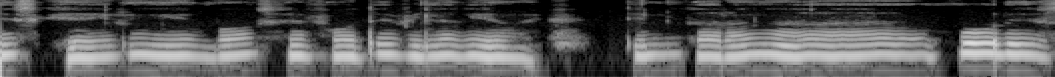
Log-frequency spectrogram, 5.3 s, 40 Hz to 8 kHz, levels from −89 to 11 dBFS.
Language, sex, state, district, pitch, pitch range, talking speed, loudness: Hindi, male, Delhi, New Delhi, 180 Hz, 175-190 Hz, 145 wpm, -17 LUFS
